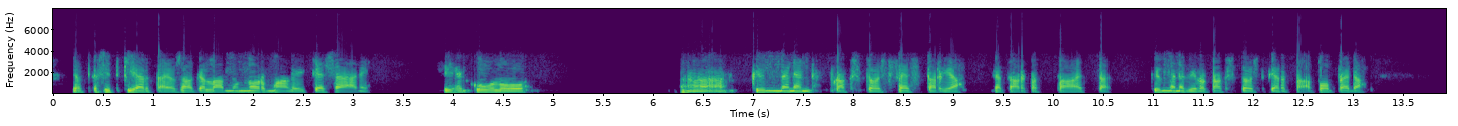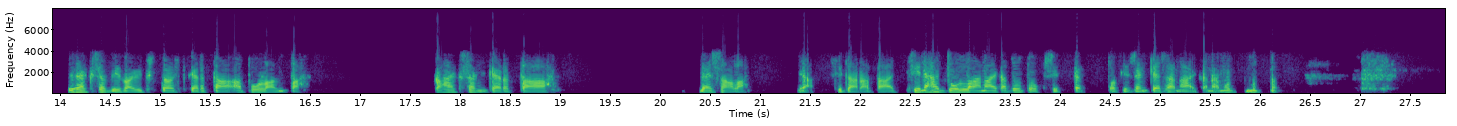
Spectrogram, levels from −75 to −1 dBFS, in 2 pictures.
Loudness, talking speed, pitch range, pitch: -19 LUFS, 90 wpm, 115-130 Hz, 125 Hz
